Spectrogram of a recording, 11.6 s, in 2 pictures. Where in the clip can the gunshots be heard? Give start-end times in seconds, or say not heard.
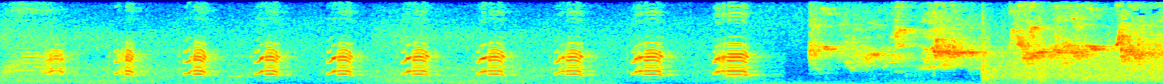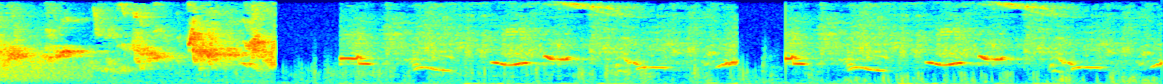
4.9-6.3.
